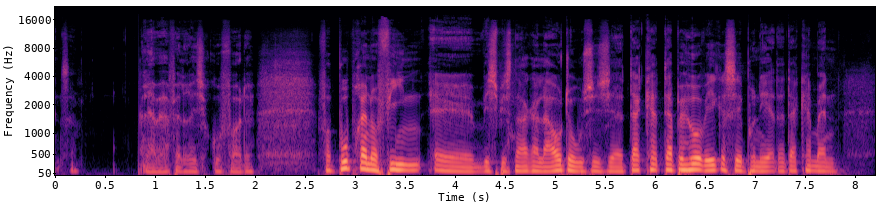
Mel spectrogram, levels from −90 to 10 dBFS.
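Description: No technical faults are audible anywhere in the speech.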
